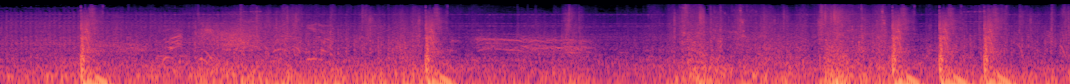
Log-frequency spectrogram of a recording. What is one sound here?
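Loud rifle shots ring out one at a time, with a short echo after each.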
